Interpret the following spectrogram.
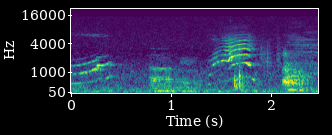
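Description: Three short, high-pitched vocal calls, each rising in pitch and lasting well under a second.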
